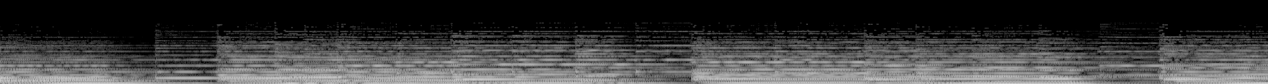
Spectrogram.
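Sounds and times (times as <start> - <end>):
piano: 0.0 - 12.6.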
